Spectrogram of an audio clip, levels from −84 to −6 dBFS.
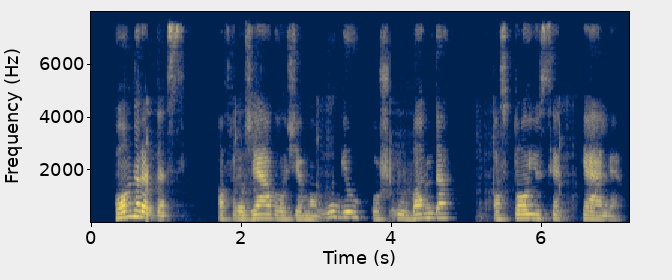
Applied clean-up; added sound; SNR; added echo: neural mask model DeepFilterNet 3.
